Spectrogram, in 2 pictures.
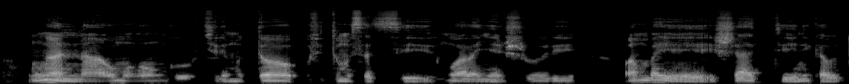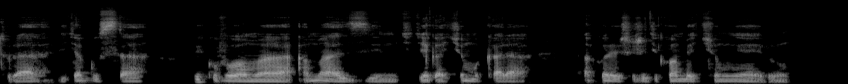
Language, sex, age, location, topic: Kinyarwanda, male, 18-24, Kigali, health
